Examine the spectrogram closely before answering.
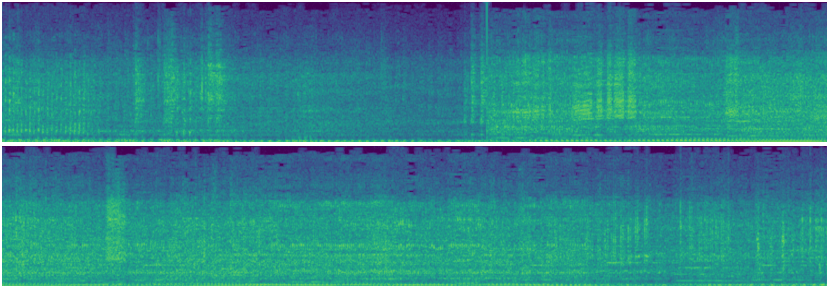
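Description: Dirt bike engine revving up and down as it is ridden over a trail, its pitch rising and falling again and again, with clatter from the bike over rough ground.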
